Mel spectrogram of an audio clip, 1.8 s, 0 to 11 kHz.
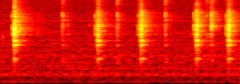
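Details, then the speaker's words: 5 TB hard drive clicking when plugged into a docking station: sharp dry clicks two or three a second over a faint spin hum, the read arm seeking back and forth (click of death). "What that is, that is a uh read arm inside the drive clicking back and forth. Um I'll show you here what that is. Whenever you hear that clicking noise, it's this arm right here that reads the disc."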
